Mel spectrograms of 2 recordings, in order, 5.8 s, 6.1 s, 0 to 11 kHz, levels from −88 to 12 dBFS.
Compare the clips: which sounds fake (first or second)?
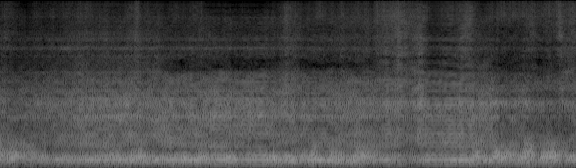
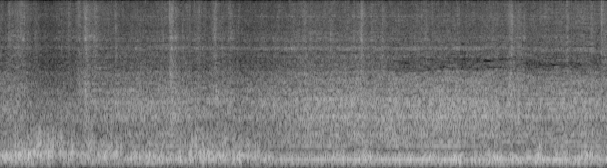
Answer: first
